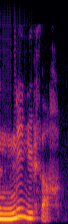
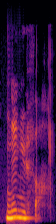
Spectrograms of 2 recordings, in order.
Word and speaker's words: nénuphar: Un nez, nu, phare. Un nénuphar.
